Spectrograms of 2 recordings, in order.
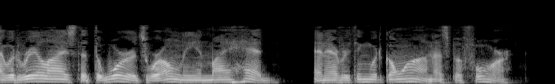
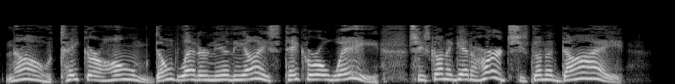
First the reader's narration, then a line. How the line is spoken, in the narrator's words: scream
